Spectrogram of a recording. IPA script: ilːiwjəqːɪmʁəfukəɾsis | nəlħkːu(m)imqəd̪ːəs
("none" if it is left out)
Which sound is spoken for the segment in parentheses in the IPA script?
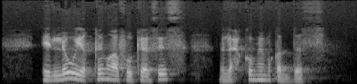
m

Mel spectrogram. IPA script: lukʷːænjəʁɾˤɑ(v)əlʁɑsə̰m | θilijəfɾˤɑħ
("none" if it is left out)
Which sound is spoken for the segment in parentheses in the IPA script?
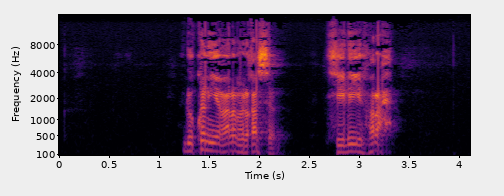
v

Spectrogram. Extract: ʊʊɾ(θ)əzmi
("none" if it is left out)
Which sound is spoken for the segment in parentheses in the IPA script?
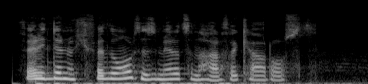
θ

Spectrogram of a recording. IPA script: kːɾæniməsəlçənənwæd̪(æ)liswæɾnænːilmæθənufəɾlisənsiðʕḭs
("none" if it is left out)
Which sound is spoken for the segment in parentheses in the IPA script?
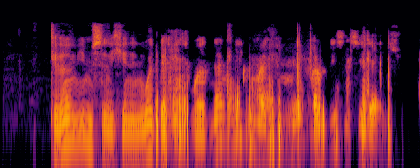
æ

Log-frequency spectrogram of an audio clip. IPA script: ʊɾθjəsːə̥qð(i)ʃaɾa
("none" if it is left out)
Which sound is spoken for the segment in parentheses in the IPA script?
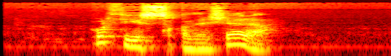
æ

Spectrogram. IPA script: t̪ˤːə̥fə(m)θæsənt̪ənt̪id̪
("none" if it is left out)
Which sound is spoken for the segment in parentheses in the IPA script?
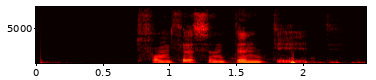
m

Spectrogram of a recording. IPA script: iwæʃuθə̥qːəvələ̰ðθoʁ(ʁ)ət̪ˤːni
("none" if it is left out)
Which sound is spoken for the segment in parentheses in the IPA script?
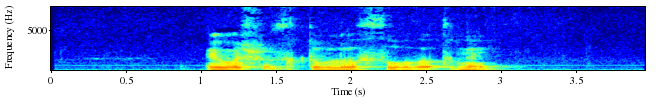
ð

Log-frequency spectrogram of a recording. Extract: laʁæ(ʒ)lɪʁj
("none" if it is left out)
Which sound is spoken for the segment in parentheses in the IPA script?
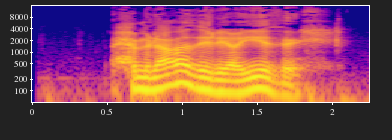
ð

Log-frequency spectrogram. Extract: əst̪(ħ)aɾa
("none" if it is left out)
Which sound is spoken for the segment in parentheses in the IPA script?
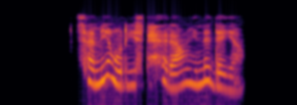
ħ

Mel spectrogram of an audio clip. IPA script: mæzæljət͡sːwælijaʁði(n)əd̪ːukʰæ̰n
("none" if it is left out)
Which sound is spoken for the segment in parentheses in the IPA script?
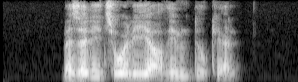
m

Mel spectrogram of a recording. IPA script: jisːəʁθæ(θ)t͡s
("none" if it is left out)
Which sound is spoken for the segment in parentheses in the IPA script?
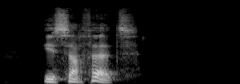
none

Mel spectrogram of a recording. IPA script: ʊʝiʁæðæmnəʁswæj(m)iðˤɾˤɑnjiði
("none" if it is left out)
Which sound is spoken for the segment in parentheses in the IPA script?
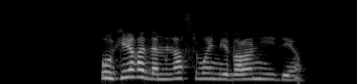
n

